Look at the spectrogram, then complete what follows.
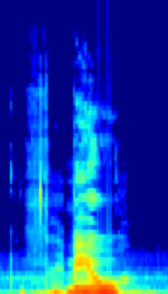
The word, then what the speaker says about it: Mayo: The name is from the Irish Mayo, much like the condiment.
